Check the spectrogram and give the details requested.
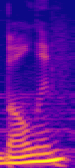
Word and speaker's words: bowline: So this is the bowline. I know it's spelled like bowline, but apparently that is the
